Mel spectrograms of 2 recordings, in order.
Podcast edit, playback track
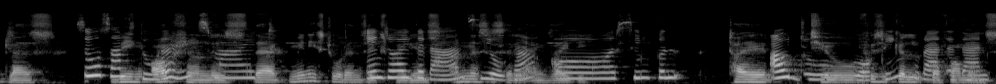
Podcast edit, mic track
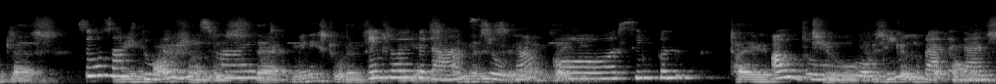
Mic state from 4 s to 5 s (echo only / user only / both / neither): echo only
